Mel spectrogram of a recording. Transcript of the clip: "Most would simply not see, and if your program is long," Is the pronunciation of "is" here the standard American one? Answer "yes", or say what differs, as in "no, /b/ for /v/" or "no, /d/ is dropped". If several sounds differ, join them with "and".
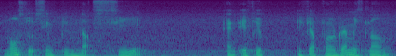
no, /s/ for /z/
